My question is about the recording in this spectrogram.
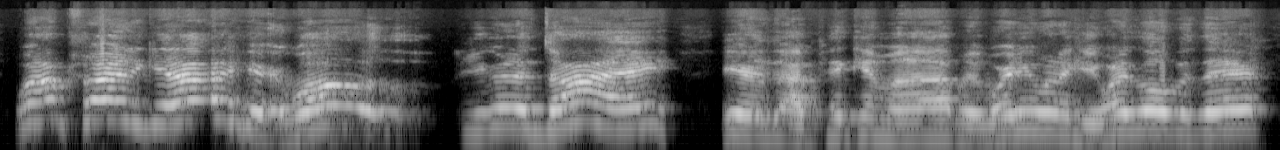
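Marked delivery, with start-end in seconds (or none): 0.1-1.4 much higher, small pleading voice; worm voice. Pretend. Worm answers in story. 1.4-3.4 teasing warning. Pretend. Playful worm dialogue. 4.9-6.3 coaxing the worm. Pretend. Talking gently to the worm.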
